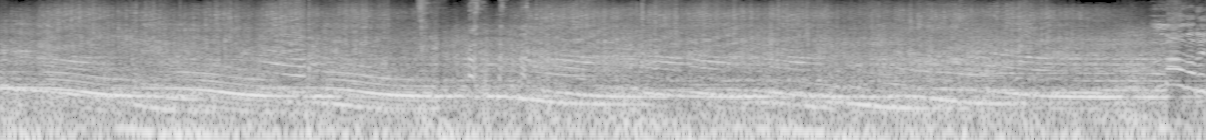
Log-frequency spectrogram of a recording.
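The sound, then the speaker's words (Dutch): A loud racing engine revs hard and continuously for about twelve seconds, its pitch climbing and dropping in repeated sweeps like quick gear changes as it roars by: the race car Valentino Rossi drives, now driven by his teammate. “Maar dat is de wagen waar hij in rijdt.”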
